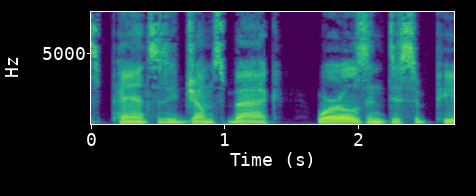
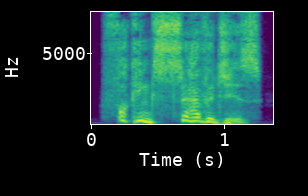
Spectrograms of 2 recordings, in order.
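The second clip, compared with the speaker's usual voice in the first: slow, much higher snarl of outrage; 4 dB louder, slower than usual. A narrator's reading. Patrick snarling at Misha and Ilya, outraged. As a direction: spit the insult out. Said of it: "he snarls".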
